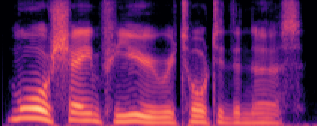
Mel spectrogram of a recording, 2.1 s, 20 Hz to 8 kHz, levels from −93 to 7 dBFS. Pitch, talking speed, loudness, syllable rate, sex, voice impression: 140 Hz, 200 wpm, -17 LUFS, 5.6 syllables/s, male, masculine, adult-like, slightly fluent, slightly cool, sincere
